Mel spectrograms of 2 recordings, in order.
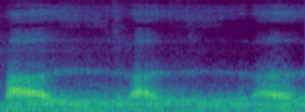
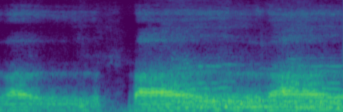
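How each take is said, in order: The two takes are said the same way.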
